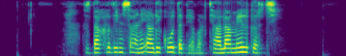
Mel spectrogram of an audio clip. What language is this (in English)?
Pashto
